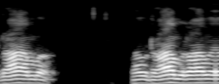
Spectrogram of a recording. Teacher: जब तक आपके होंठ खुलेंगे नहीं, तब तक म का उच्चारण पूरा नहीं हो सकता।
